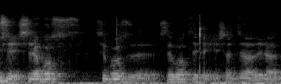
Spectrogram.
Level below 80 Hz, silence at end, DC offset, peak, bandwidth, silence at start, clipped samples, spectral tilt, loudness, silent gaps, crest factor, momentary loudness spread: -38 dBFS; 0 s; under 0.1%; -14 dBFS; 12 kHz; 0 s; under 0.1%; -5.5 dB/octave; -32 LUFS; none; 16 dB; 8 LU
